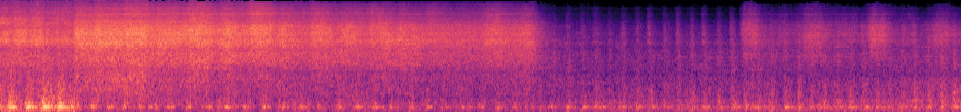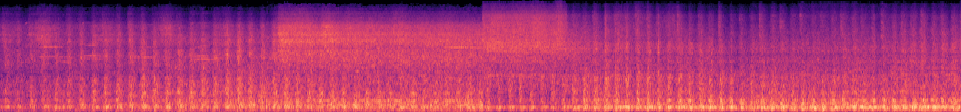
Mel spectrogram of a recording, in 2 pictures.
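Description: Steam locomotives starting a heavy train, their steam hissing loudly and venting. The hiss drops away suddenly about eight seconds in, then returns briefly. Near the end, the regular exhaust beats grow louder and quicker as the locomotive gets under way.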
